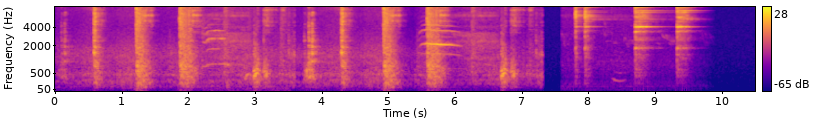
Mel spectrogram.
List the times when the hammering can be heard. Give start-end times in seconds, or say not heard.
0.1-9.7.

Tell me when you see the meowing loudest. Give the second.
6 s.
